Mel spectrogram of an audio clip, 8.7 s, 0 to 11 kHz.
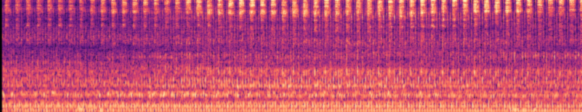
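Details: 2006 Peugeot 307 1.6 HDI diesel just started after a new battery was fitted: steady idle with a fast, even, sharp hissy tick about twice a second; owner suspects the injectors, unconfirmed.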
